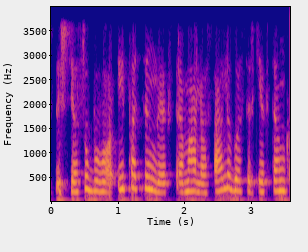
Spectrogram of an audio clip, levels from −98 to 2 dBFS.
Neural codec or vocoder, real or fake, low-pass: none; real; 3.6 kHz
